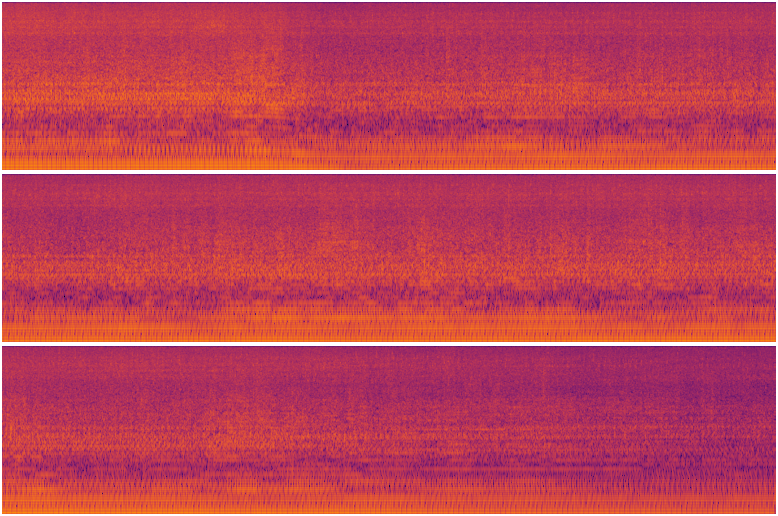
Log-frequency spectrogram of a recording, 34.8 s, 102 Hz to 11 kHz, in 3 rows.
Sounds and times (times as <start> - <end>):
Heavy engine (low frequency): 0.0 - 34.8
Vehicle: 0.0 - 34.8.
